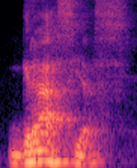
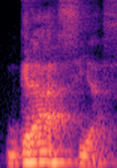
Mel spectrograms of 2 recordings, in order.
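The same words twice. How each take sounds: First: The r is a trilled Spanish r. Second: The same.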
